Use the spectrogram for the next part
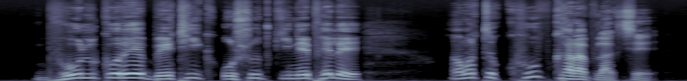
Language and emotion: Bengali, sad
